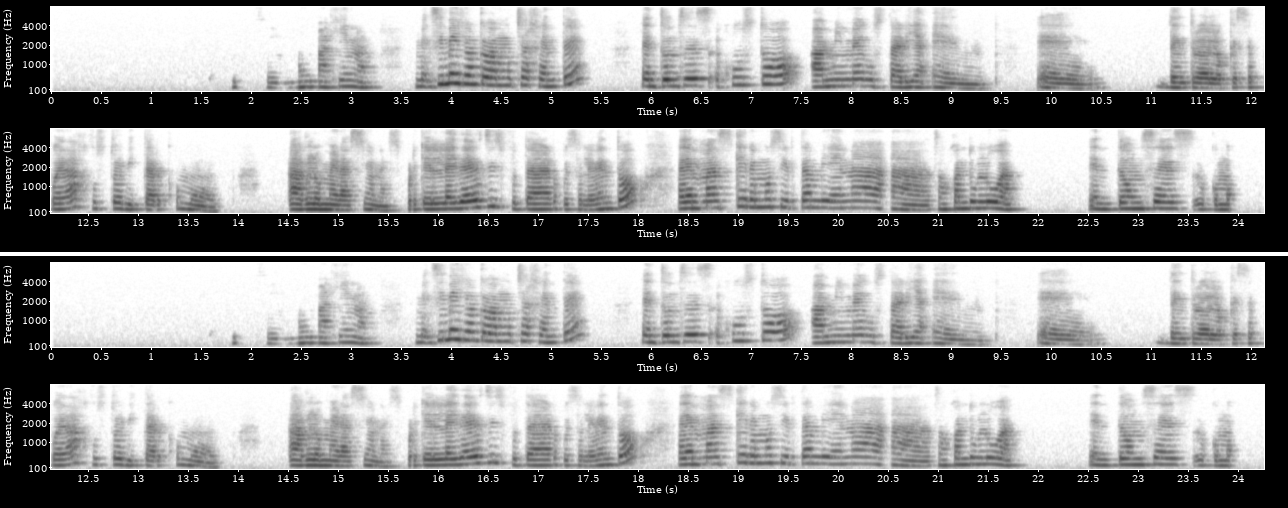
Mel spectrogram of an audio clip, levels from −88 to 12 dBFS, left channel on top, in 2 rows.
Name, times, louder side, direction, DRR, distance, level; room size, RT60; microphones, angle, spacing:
voice 1, 2.2-3.3 3.6-5.3 5.9-9.4 9.9-10.5 11.1-13.8 14.5-21.9 22.5-23.9, left 4 dB, 35° left, 0.3 m, -25 dB
2.3 x 2.2 x 2.6 m
head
